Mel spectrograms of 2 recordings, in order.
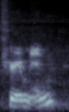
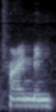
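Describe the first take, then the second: First: Truman said TROO-man, with an "oo" vowel; correct name pronunciation. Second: Tryman said as it is spelled, TRY-man; spelling pronunciation. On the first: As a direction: say Truman with "true" as the first syllable. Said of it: "but pronounced Truman". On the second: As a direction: say Tryman with "try" as the first syllable. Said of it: "Spelled Tryman". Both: Shown as a demonstration.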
